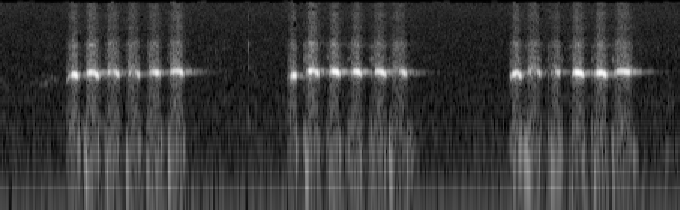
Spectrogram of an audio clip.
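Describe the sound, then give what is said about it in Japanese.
A person whistles as if training a dog: three short bursts, each a rapid string of about six clipped notes at a steady high pitch, separated by brief pauses. “口笛を吹くんですね。これは犬とかをなんとか、まあ、しつける時の口笛の吹き方ですね。”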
